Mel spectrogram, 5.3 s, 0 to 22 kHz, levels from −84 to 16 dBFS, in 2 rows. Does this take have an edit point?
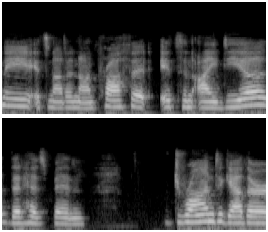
yes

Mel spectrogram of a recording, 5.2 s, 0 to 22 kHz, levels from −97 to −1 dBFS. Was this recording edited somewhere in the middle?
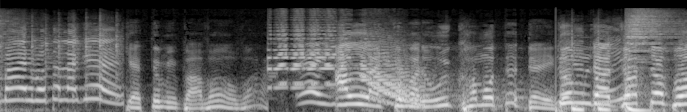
yes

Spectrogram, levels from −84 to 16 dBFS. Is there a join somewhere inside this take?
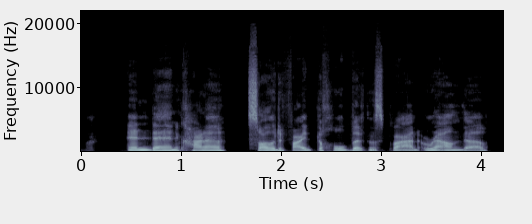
yes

